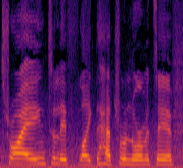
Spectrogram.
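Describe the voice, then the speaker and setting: High-voiced woman in an outdoor interview, street noise. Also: flat delivery, moderate pace. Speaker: drag artist being interviewed. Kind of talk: candid interview, reflective personal storytelling. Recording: noisy outdoor urban spot with traffic.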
